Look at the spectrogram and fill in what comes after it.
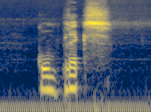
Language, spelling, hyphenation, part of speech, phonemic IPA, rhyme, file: Dutch, complex, com‧plex, adjective / noun, /kɔmˈplɛks/, -ɛks, Nl-complex.ogg
- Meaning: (adjective) 1. complex (composite) 2. complex (complicated) 3. complex (containing an imaginary component or involving imaginary numbers)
